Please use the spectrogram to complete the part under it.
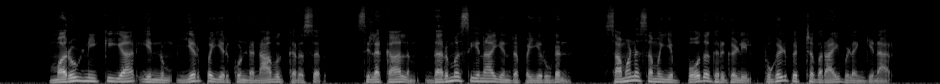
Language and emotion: Tamil, neutral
